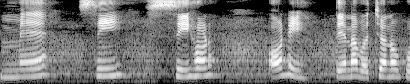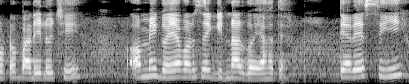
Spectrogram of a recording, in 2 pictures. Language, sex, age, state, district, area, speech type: Gujarati, female, 18-30, Gujarat, Ahmedabad, urban, spontaneous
